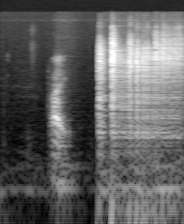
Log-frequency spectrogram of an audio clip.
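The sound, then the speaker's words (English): Dice rattle and clatter across a hard surface in a quick burst of sharp, overlapping clicks, fairly loud, after a brief muffled sound just before. “Shall we do the dice?”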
